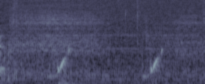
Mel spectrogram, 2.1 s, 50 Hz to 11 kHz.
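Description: Two short rising blips about a second apart, each with a soft thump: fingertip taps on a Samsung Galaxy Tab 3 touchscreen while moving through folders in a file manager.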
